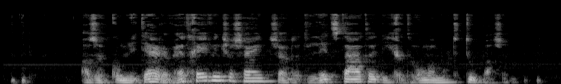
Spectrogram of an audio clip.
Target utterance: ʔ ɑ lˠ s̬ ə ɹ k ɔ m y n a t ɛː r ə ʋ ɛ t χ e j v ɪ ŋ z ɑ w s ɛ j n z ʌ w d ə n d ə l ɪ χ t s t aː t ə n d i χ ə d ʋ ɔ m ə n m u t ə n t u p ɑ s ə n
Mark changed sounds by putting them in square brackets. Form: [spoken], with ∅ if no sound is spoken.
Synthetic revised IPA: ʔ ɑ lˠ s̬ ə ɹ k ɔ m y n [i] t ɛː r ə ʋ ɛ t χ e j v ɪ ŋ z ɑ w [z] ɛ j n z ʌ w d ə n d ə l ɪ [∅] t s t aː t ə n d i χ ə d ʋ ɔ [ŋ] ə n m u t ə n t u p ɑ s ə n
